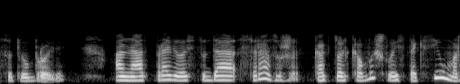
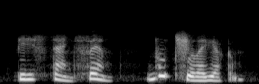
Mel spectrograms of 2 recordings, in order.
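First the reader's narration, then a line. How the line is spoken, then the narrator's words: Calm. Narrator (Russian): сказал спокойно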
